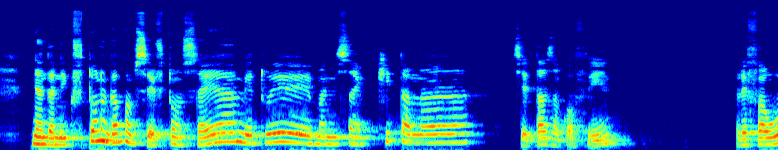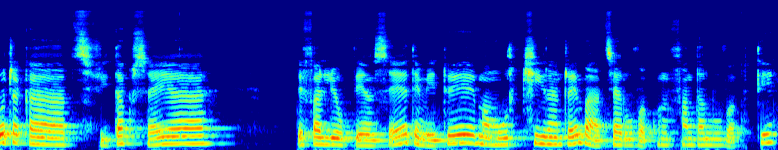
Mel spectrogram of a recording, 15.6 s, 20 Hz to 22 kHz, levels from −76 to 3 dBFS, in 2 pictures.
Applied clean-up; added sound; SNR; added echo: none; none; none; none.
